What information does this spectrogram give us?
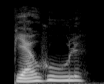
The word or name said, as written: bjerghule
